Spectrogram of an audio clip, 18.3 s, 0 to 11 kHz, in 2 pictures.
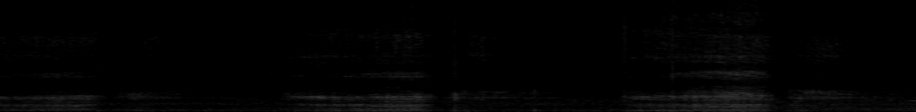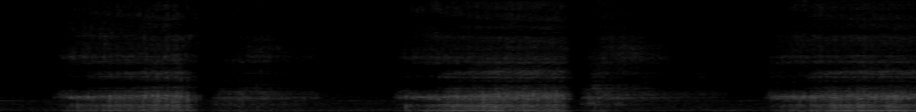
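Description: Rhythmic snoring, about 13 breaths a minute, harsh rattle on each breath, softer sounds between; ordinary snoring.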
